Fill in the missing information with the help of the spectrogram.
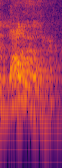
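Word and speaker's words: bodhrán: Okay, so okay, but legit, it was on the drum, and I was like, "That's a Bodrum, right?" – No, it's a Bowron. – Bowron. – Bowron.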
